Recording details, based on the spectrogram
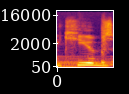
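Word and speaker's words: Qubes: One of the best privacy-focused operating systems is the Cube's OS, spelled with a Q.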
